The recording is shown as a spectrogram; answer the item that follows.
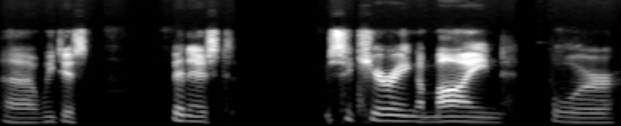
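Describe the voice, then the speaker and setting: Sharp, higher-voiced man playing a tabletop game. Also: fairly even intonation, takes it slowly, smooth, no room sound, lo-fi sound. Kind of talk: casual game chat.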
